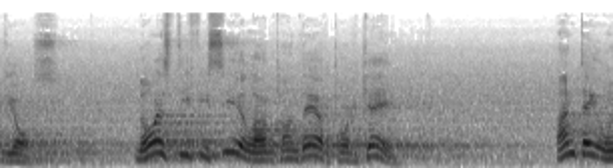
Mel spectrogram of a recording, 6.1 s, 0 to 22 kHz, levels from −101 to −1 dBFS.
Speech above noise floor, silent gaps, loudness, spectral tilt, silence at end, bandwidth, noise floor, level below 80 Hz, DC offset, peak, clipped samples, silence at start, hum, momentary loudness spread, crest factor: 23 dB; none; -23 LUFS; -6 dB/octave; 0 s; 16 kHz; -44 dBFS; -66 dBFS; under 0.1%; -8 dBFS; under 0.1%; 0 s; none; 22 LU; 16 dB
